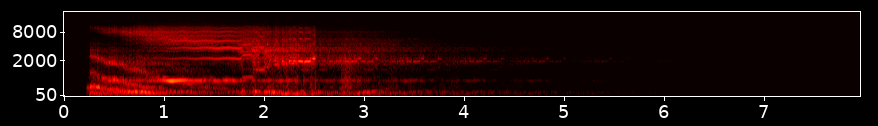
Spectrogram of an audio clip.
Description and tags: distorted music box 3
The sound of a tortured music-box. Made from a simple music-box recording with added distortion and effects. Part of the Distorted music-box pack.
atmosphere, distortion, electro, electronic, music, music-box, noise, processed, rhythmic, synth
